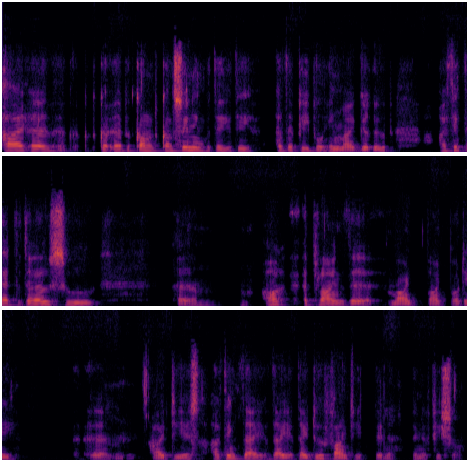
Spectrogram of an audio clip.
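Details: Adult South African man who has stuttered since age three, speaking with repetitions in English, not his first language; stuttering.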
